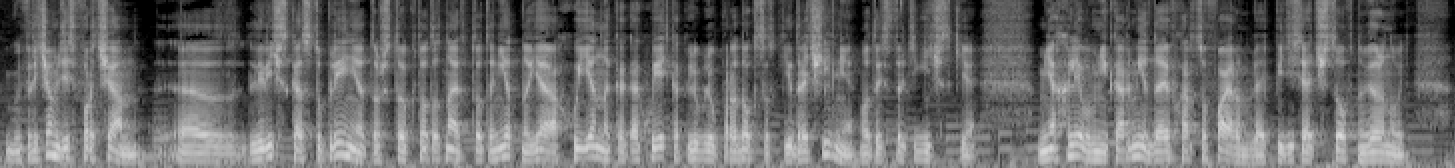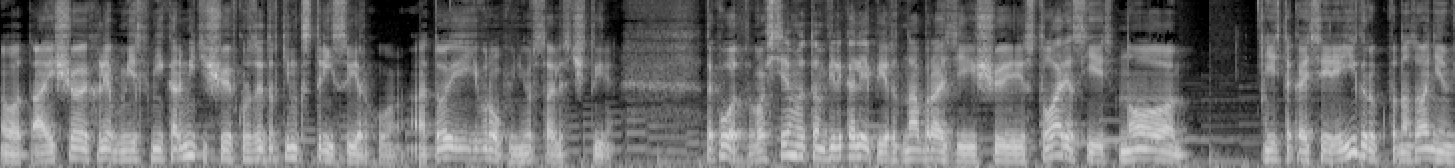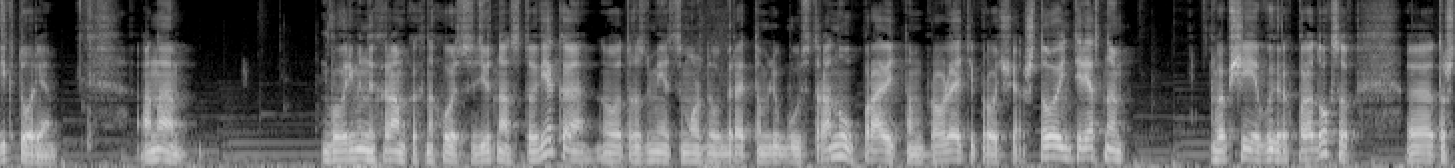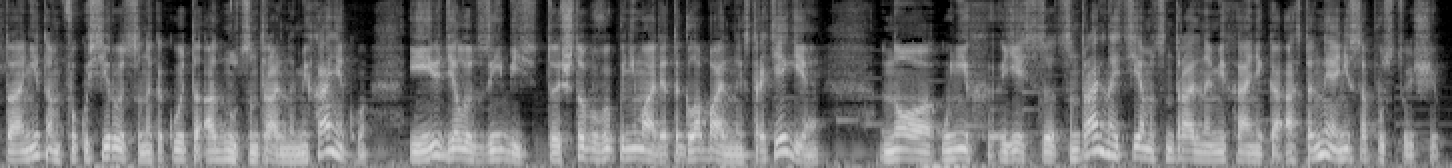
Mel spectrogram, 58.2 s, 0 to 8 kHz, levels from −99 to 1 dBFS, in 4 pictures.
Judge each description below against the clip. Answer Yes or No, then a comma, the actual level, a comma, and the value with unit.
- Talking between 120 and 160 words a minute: Yes, average, 140 wpm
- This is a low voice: Yes, low, 105 Hz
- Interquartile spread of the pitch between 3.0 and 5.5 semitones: Yes, average, 4.4 semitones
